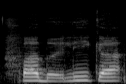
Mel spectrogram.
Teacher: من قبلک، قاف با زبر قاب، لام زیر لی، کا زبر کا، قبلک، قاف مل رہا ہے با کے ساتھ، قاف کو موٹا کر کے پڑھیں گے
